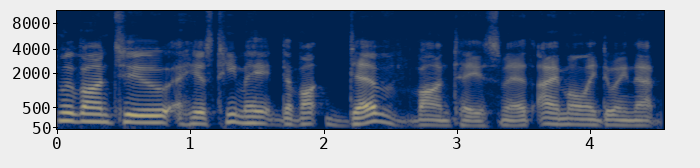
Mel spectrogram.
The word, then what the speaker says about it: DeVonta: All right, let's move on to his teammate Devonta Smith. I'm only doing that because I spelled his name wrong. I thought it was Devonte. Is it Devonte? Devonte? A at the end.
